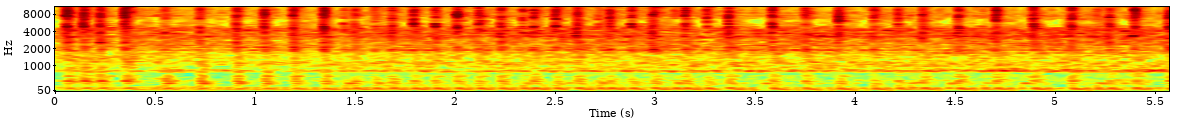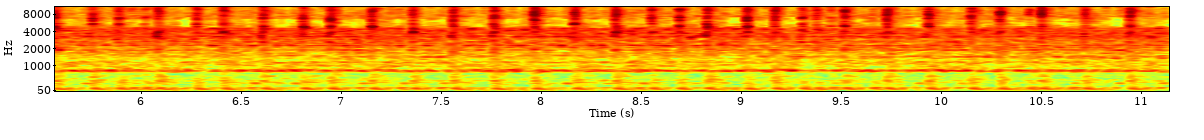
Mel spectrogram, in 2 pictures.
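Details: Quick, even single-cylinder beat from a restored 1953 MV Agusta 175 CST four-stroke with about 3000 miles, holding steady behind loud background music; it runs smooth and healthy.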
